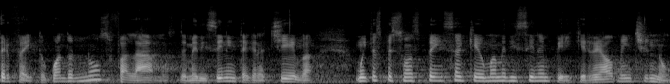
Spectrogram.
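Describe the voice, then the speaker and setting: A man with a Spanish accent talks with very wide pitch swings and vocal fry. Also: fairly high pitch for a man. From Venezuela. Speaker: veterinarian. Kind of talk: TV interview.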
